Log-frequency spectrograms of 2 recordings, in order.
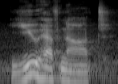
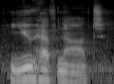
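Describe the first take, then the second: The two takes are said the same way.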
